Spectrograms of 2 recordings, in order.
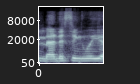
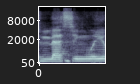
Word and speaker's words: menacingly: I just saw how you like mispronounced it menacingly as messingly.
